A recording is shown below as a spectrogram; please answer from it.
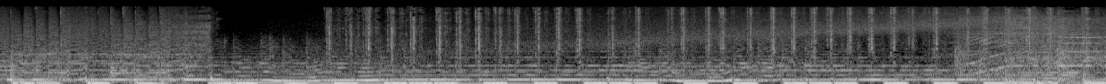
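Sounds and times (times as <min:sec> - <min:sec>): electronic music with steady beat: 0:00.0 - 0:11.0
typewriter key clicks: 0:03.2 - 0:09.5.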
